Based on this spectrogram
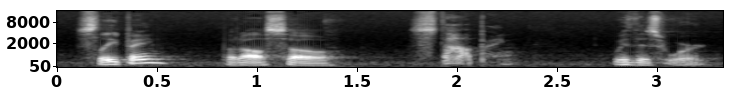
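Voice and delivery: breathy whispered aside, almost secret; hushed whisper. Acted. Preacher whispering to the congregation about Jesus. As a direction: let it drop to a whisper.

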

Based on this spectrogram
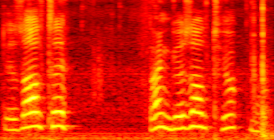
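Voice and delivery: loud, high cry of annoyance; frustrated shout. Real, not acted. Gamer shouting at the screen, frustrated and loud. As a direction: yell in frustration at the missing button. Detain button missing, frustrated.

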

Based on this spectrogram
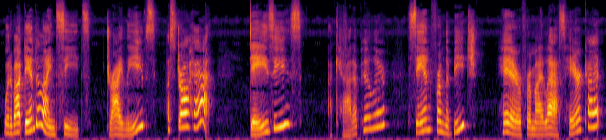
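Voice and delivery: ordinary delivery

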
